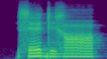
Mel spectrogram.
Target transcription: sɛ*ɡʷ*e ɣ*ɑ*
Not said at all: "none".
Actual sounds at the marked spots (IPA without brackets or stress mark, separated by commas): ɡ, ɑ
